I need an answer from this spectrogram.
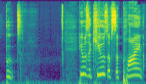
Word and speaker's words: Bout: So we got Victor Bout, even though it looks like Bout, it's pronounced Boot.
